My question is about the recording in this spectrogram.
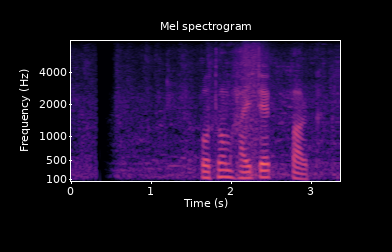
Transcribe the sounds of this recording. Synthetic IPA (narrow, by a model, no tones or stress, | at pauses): pɾot̪ʰomɦajʈekpaɾk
